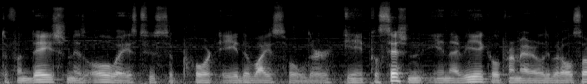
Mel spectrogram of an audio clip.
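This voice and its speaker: At a moderate pace, a man with a Norwegian accent speaks in a very deep, low pitch with fairly even intonation. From Norway. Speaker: company owner. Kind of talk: corporate interview.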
